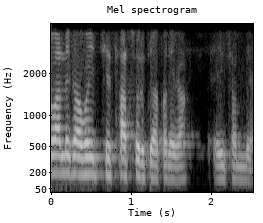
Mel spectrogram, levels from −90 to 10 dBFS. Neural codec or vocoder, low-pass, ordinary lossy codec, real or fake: none; 3.6 kHz; none; real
